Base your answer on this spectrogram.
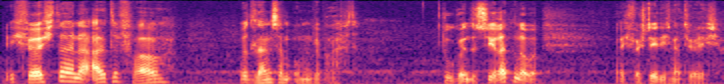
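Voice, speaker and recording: An actor playing a cheeky, persuasive private detective in a 1950s German radio play, breezy and cajoling. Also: male voice, fairly low pitch, expressive, moderate pace, long pauses, a little hiss or hum, natural voice. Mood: earnest, pleading. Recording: 1950s radio recording, music behind.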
